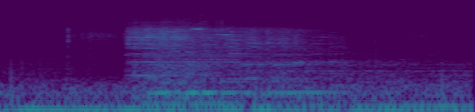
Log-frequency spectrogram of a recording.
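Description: A metal gate rattles as it is pushed.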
